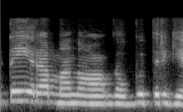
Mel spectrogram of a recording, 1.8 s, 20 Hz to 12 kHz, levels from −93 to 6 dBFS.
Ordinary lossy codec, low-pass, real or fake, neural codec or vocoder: MP3, 48 kbps; 7.2 kHz; real; none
